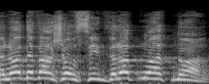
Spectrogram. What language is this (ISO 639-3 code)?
heb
